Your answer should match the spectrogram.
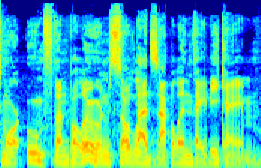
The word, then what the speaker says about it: Led Zeppelin: oomph than balloon so lad Zeppelin they became they removed the a from lead to ensure people specifically American listeners wouldn't mispronounce it as lead Zeppelin and the rest is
